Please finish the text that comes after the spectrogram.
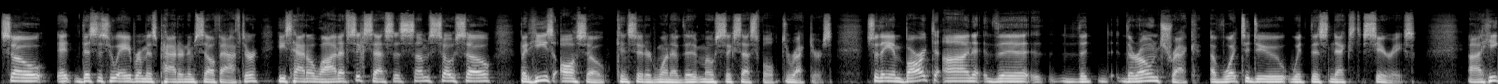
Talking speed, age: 190 wpm, 30-49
